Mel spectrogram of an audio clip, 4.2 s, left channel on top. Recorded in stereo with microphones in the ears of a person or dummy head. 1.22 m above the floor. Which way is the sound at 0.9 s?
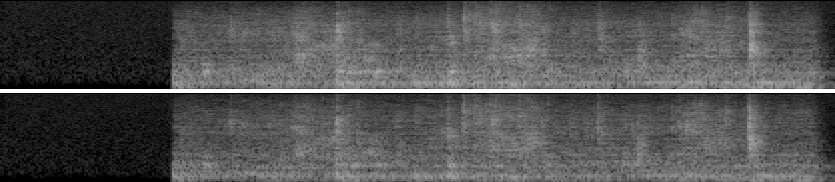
Centre (ahead or behind).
